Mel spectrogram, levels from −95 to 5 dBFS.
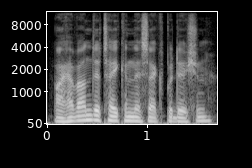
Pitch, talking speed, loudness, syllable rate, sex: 120 Hz, 175 wpm, -14 LUFS, 7.2 syllables/s, male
